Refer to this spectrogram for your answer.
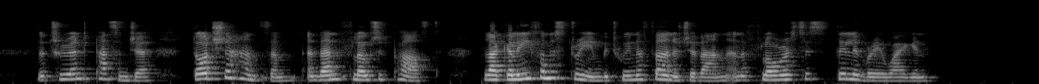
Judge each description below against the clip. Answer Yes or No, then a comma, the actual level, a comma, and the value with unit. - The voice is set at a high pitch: Yes, high, 210 Hz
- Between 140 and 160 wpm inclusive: Yes, average, 145 wpm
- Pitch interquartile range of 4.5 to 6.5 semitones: Yes, average, 5.3 semitones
